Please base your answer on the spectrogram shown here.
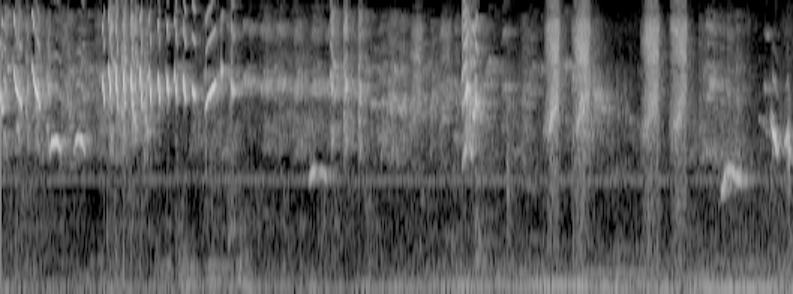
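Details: Kacer, an oriental magpie-robin, from Aceh: rapid high chattering trill phrases, then scattered sharp notes and short whistles separated by pauses, with a steady faint background tone.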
